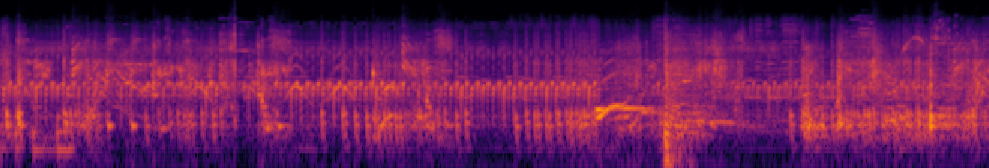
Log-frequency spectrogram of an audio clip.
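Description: Rapid cartoon gunfire pops and crackles continuously.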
